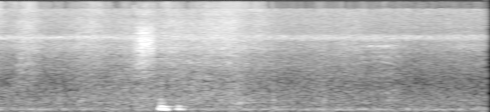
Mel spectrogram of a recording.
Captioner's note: chuckling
